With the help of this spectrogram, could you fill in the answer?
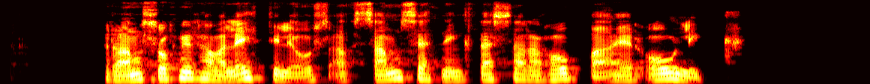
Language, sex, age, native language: Icelandic, male, 20-29, Icelandic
